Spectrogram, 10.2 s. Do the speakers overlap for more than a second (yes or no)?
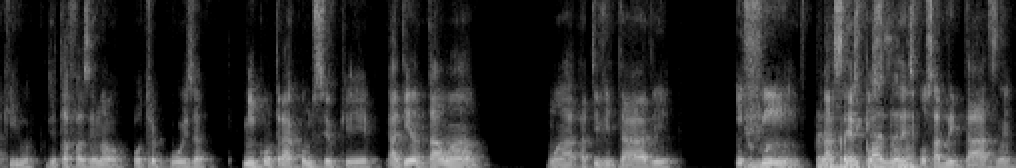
yes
